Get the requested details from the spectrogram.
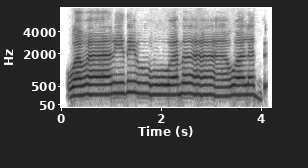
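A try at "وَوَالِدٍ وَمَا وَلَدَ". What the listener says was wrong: Tuh bagus kan?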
